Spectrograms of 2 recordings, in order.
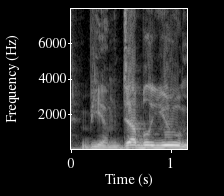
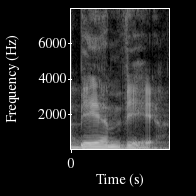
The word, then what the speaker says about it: BMW: is a BMW so this is a bmwm3 BMW makes fast and cool car Mars also you can tell them that uh in German it's pronounced as B uh BMV yeah not BMW but BMV and uh the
